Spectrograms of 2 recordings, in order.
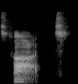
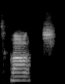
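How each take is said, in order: First: The word ends with a clear t sound. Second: The word ends with a ch sound. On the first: The speaker calls it right. "The ending sound is the t" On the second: The speaker calls it wrong. "you did add uh, ending sound, but it's like touch"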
